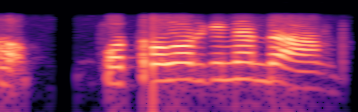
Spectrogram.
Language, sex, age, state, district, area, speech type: Assamese, female, 60+, Assam, Nalbari, rural, conversation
